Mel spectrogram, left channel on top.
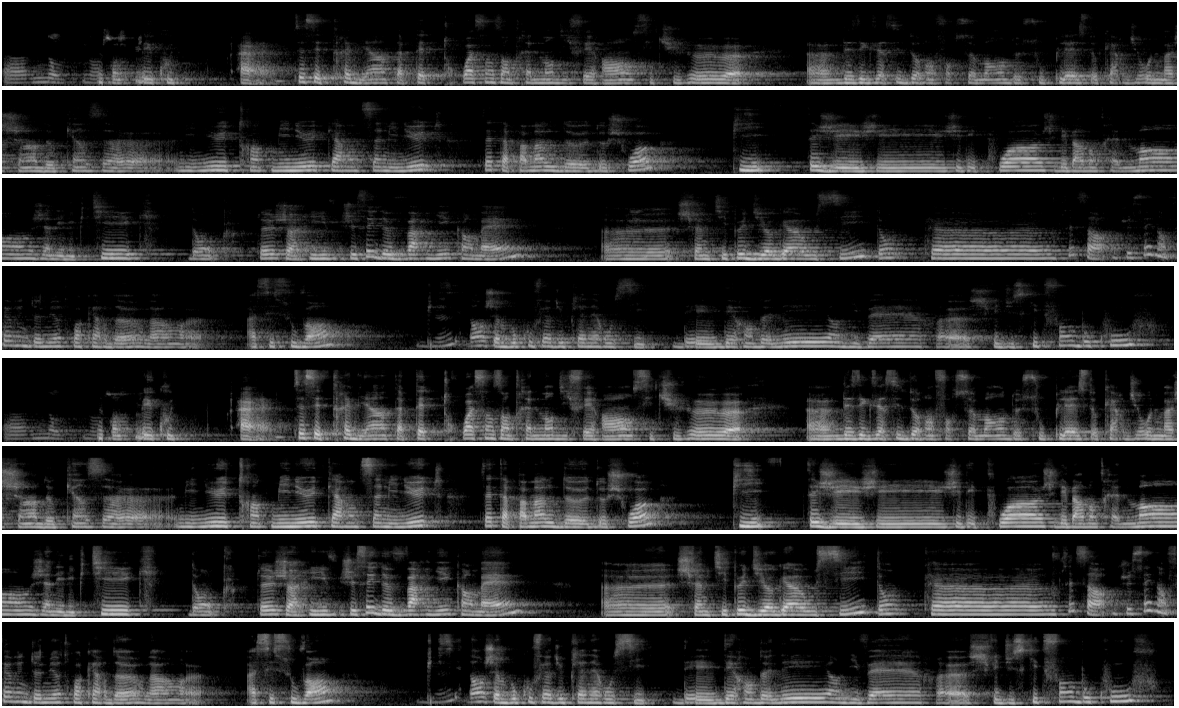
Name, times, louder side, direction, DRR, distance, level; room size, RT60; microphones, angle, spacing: voice 1, 0.0-1.4 29.7-30.0 39.4-39.8, left 3 dB, 55° left, 0.6 m, -41 dB
voice 2, 1.1-1.8 2.4-7.6 8.0-16.2 16.6-18.4 19.1-19.5 19.8-25.0 25.4-28.8 29.5-37.3 37.7-38.7 39.9-46.8, right 4 dB, 45° right, 0.4 m, -24 dB
11.0 x 7.6 x 9.1 m
head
